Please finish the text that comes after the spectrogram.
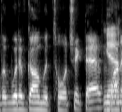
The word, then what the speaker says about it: Torchic: I'm gonna go Torchic. Is that the name? Oh, okay. Yeah. Yeah. That's it. That's how you pronounce it.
